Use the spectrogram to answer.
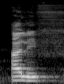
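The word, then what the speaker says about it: ألف: আলিফ আলিফ আলিফ আলিফ যখন উচ্চারণ করবেন আলিফ টান দেওয়া যাবে না আলিফটা তাড়াতাড়ি উচ্চারণ করতে হবে আলিফ আলিফ আলিফ এরকম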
